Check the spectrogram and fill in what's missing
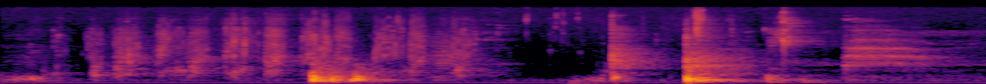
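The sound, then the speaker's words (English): Wet swishing and slurping of water being rinsed around a mouth during a tasting, in a quick irregular series of bursts with a couple of louder splashy gulps, and no talking. “So you might want to rinse your, you know, have a okay, little good idea. Water rinse or oh, something.”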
